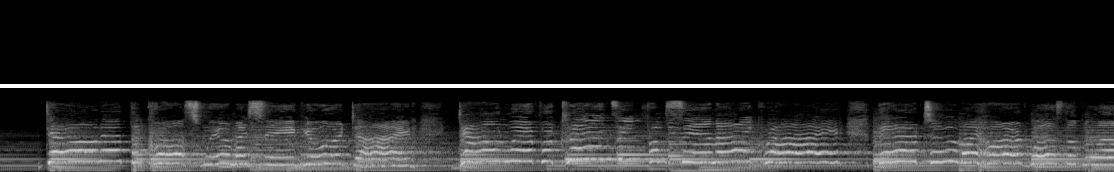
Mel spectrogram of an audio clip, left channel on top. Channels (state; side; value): silent; left; digital silence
